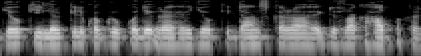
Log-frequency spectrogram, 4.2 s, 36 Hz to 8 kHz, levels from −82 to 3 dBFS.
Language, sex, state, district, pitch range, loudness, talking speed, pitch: Hindi, male, Arunachal Pradesh, Longding, 110-115 Hz, -20 LUFS, 300 wpm, 115 Hz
